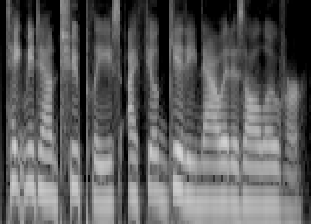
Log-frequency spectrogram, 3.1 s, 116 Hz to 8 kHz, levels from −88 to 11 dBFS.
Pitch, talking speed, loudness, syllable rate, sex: 190 Hz, 250 wpm, -18 LUFS, 5.4 syllables/s, female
